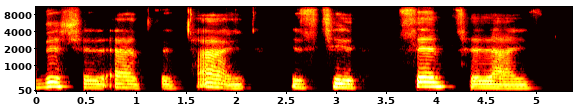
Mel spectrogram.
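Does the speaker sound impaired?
Yes: dystonia; affects walking and speech.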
